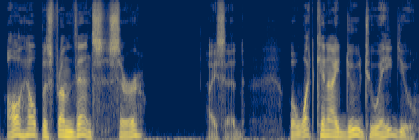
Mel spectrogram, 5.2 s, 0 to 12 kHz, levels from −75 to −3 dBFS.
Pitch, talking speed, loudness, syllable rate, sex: 110 Hz, 185 wpm, -17 LUFS, 4.6 syllables/s, male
